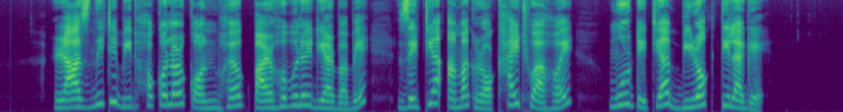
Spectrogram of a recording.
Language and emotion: Assamese, angry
